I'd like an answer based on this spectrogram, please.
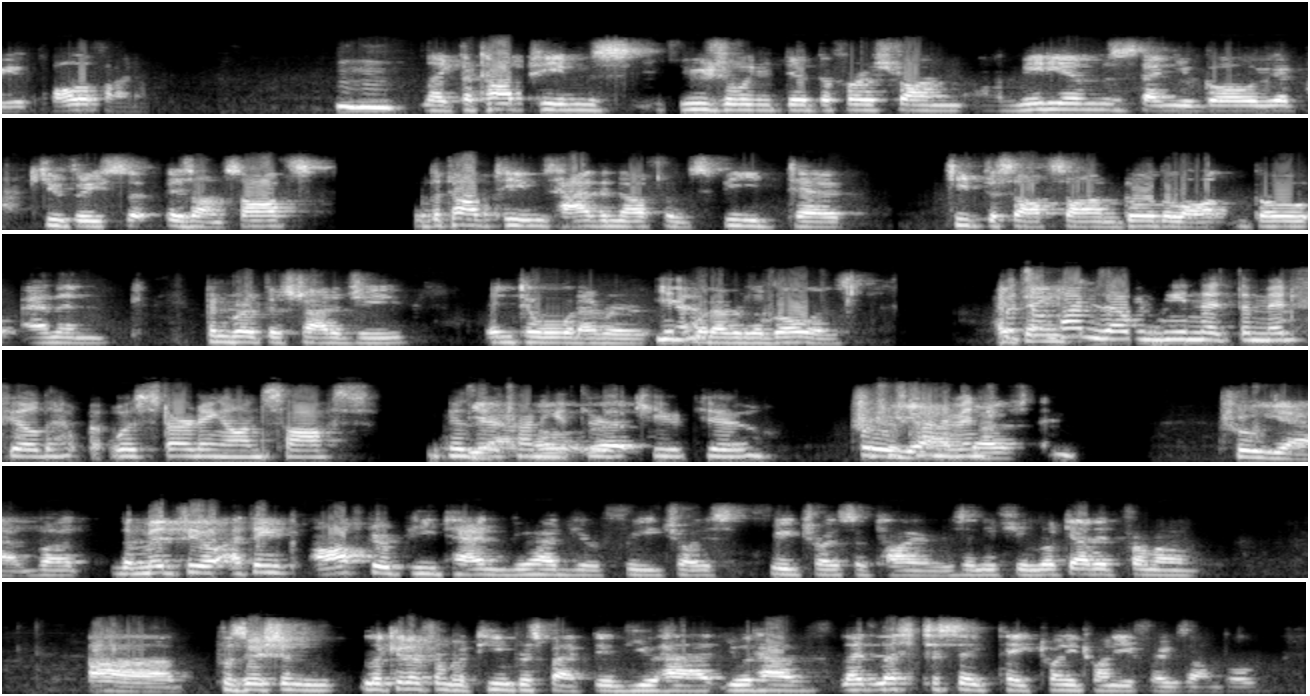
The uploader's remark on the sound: Firstly, sorry for the audio.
